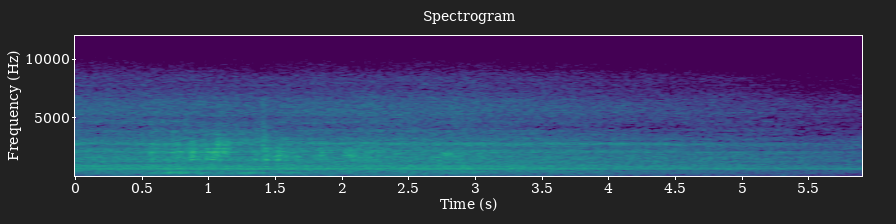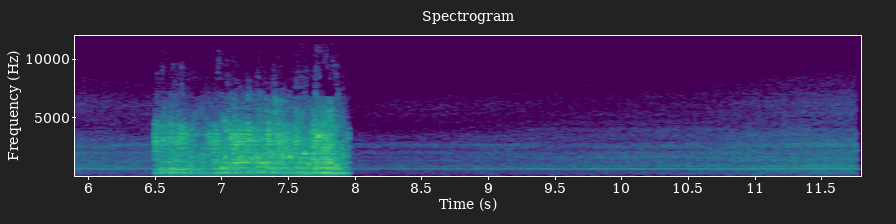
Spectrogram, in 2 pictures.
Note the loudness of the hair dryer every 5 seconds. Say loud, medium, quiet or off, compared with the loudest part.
loud, medium, medium.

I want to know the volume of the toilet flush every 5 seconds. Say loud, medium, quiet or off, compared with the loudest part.
quiet, loud, off.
